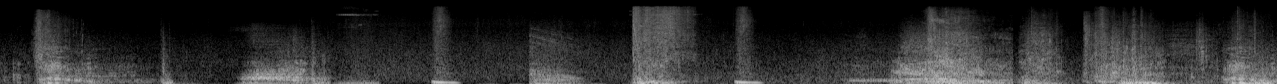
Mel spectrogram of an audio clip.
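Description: Heavy blows thud and crash.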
